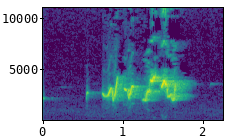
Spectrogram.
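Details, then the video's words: One continuous rolling, warbled phrase of just over a second from a Kutilang emas mata putih bulbul, made as a training master for songbirds, clean against silence. "suara masteran Kutilang emas mata putih"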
